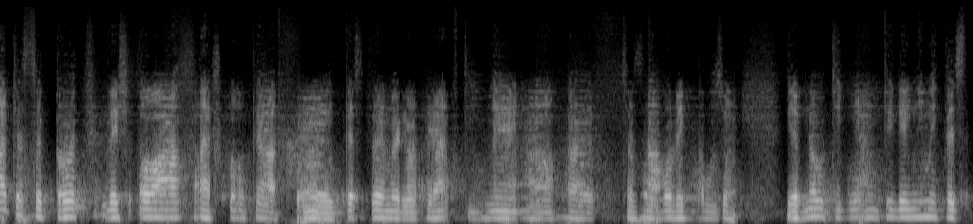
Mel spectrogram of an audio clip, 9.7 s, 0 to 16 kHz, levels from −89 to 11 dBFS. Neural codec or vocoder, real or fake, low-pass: codec, 44.1 kHz, 0.9 kbps, DAC; fake; 14.4 kHz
